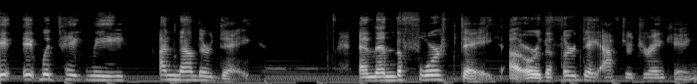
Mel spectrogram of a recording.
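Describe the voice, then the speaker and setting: Music plays in the background while a woman talks at a fairly slow speed. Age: 60s. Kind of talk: interview answer.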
